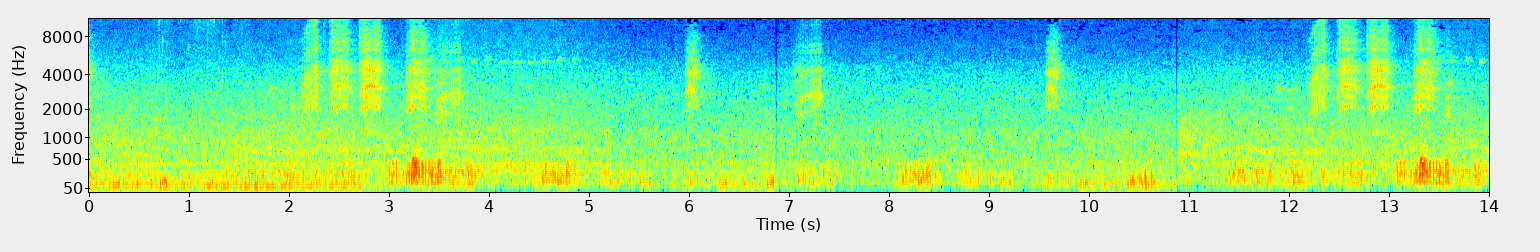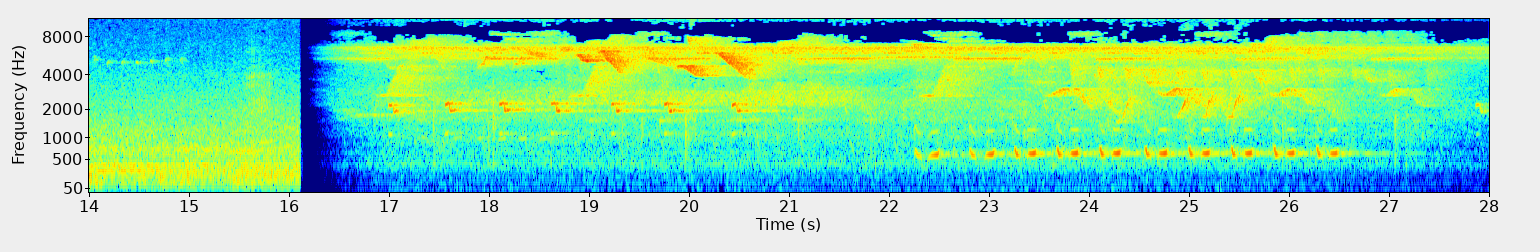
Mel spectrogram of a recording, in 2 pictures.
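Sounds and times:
outdoor noise: 0:00.0 - 0:28.0
low pulsing calls: 0:00.8 - 0:05.3, 0:10.9 - 0:16.1
birds chirping and whistling: 0:01.8 - 0:05.0
high insect-like hiss: 0:16.3 - 0:24.5.

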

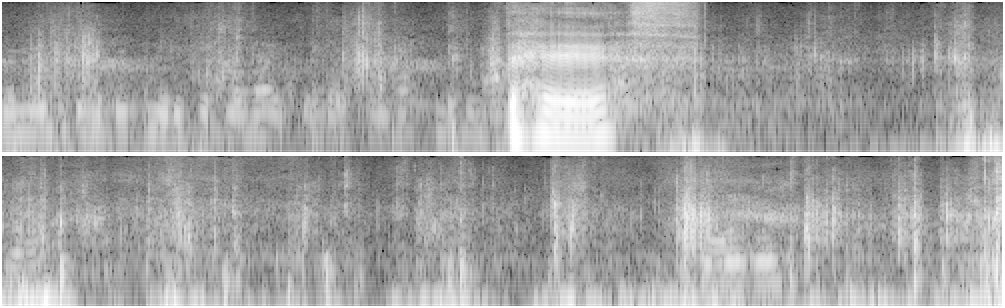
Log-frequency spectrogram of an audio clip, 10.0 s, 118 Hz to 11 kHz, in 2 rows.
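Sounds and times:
footsteps on stone and earth path: 0:00.0 - 0:10.0.

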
